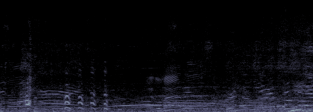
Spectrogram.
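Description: Young women laugh loudly up close.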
